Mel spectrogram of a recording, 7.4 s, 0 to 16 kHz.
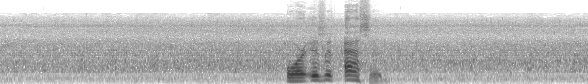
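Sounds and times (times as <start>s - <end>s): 
speech: 3.6s - 4.9s
mountain stream flowing over rocks: 3.6s - 5.0s.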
